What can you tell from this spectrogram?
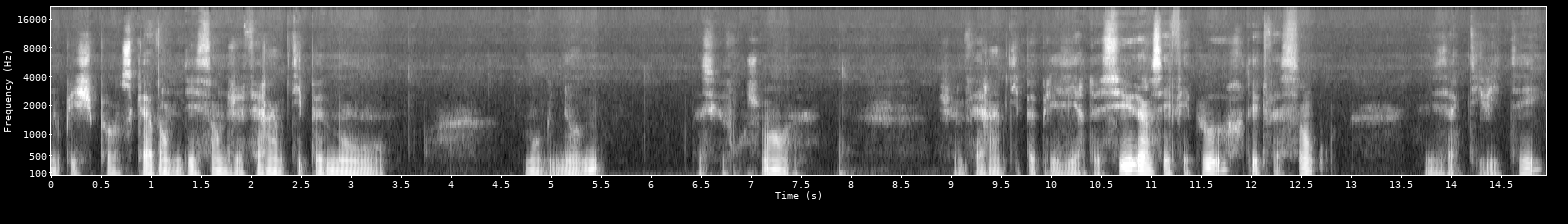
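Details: Woman whose vocal cords were damaged by a serious health problem; her voice is deeper than before, at times she has little voice, and she cannot speak loudly; dysphonia.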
